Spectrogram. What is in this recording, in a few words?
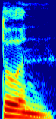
"dun3", Taiwanese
